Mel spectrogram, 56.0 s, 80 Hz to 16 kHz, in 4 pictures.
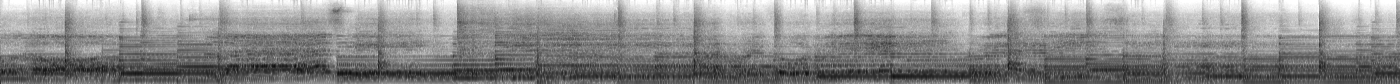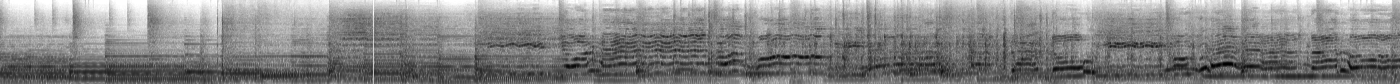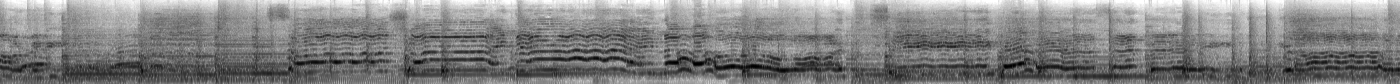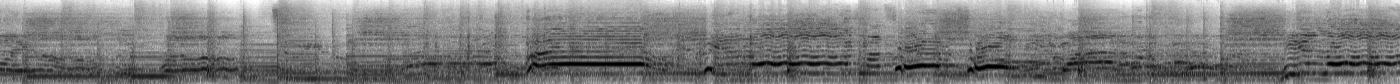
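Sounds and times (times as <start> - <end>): gospel group singing: 0.0 - 14.5, 16.2 - 56.0
instrumental accompaniment: 0.0 - 56.0
woman singing lead: 18.8 - 29.9, 30.7 - 56.0.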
